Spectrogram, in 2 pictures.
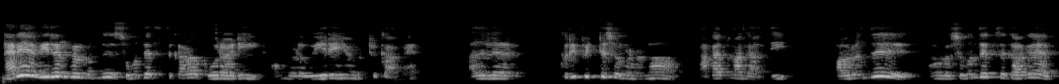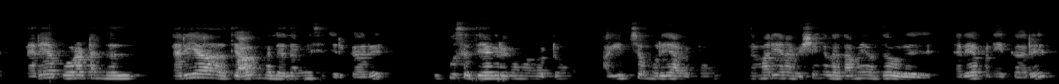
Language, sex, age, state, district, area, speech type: Tamil, male, 30-45, Tamil Nadu, Tiruppur, rural, spontaneous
